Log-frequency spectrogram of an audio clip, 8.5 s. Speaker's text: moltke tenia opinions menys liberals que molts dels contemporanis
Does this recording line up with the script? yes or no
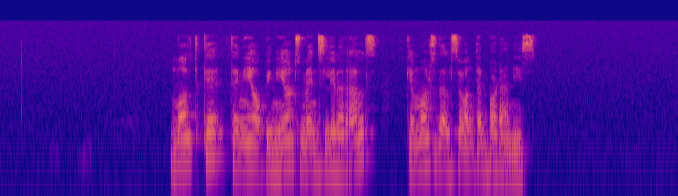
yes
